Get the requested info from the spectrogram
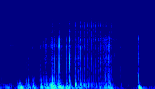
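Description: Low, irregular grumbling and gurgling from a puppy held close, with a denser run of rapid pulses lasting about a second in the middle.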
